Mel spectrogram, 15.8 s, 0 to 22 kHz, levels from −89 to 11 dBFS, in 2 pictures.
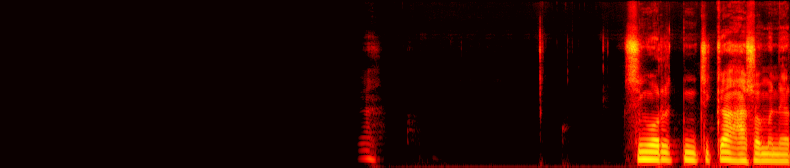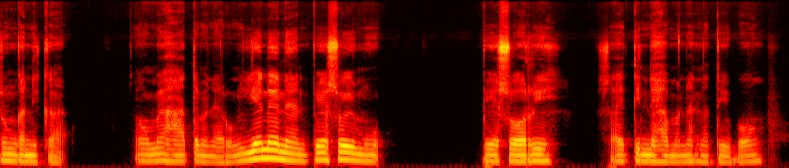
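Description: No faults are audible in the speech; the smooth fade-in, which begins at around 3.5 s and reaches full level at 4.41 s, is a deliberate edit rather than a defect.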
